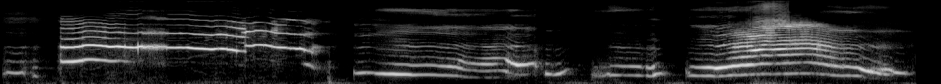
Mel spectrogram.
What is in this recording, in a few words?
child crying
